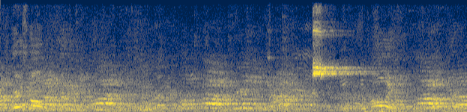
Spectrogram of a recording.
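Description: Voices of spectators talking in a gymnasium, with a short, high referee's whistle blast a little past four seconds in that starts the wrestling bout.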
